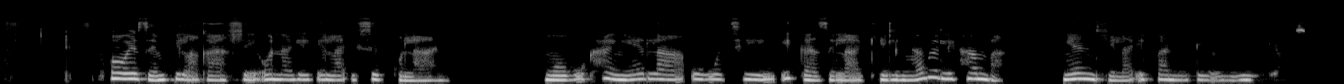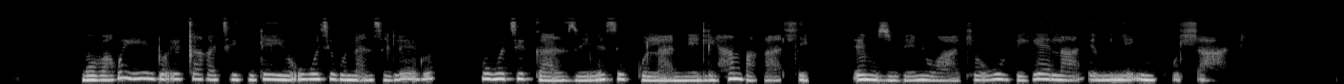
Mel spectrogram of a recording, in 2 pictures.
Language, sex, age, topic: North Ndebele, female, 25-35, health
